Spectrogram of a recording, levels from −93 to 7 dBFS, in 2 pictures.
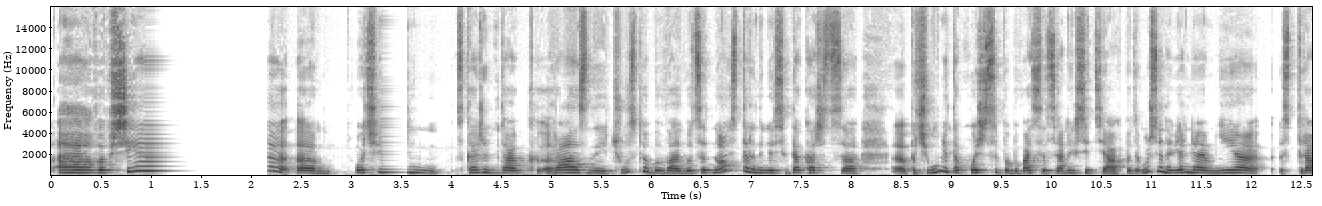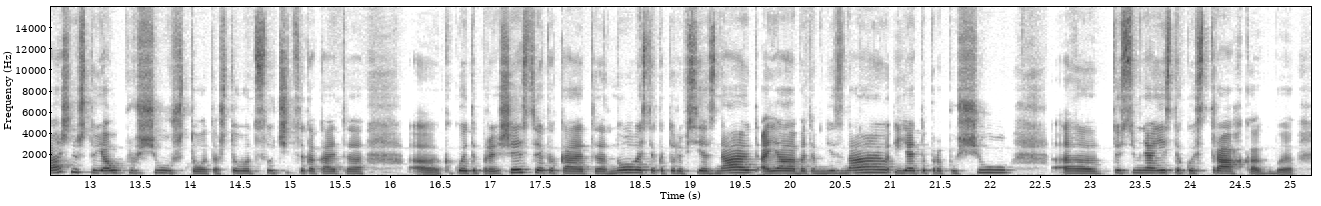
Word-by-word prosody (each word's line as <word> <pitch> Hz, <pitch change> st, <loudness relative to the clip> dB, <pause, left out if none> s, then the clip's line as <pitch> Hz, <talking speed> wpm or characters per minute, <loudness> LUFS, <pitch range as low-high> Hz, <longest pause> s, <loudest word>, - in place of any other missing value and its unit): А, 255 Hz, -1 st, +3 dB
вообще, 370 Hz, -, +3 dB, 1.0 s
а, 230 Hz, -, +1 dB
ам, 215 Hz, -2 st, -6 dB, 0.2 s
очень, 285 Hz, +3 st, -3 dB
м, 260 Hz, -4 st, -5 dB, 0.2 s
скажем 260 Hz, -1 st, -3 dB
так, 235 Hz, -2 st, -1 dB
э, -, -, -3 dB
разные 245 Hz, -3 st, +2 dB
чувства 270 Hz, -, -5 dB
бывают. 230 Hz, -5 st, 0 dB
Вот 230 Hz, +1 st, 0 dB
с -, -, -1 dB
одной 255 Hz, -, +2 dB
стороны, 335 Hz, -, -1 dB
мне 235 Hz, -, 0 dB
всегда 235 Hz, +1 st, -1 dB
кажется, 240 Hz, -3 st, -1 dB, 0.3 s
э, -, -, -1 dB
почему 245 Hz, +3 st, -2 dB
мне 385 Hz, -, 0 dB
так 245 Hz, -5 st, -3 dB
хочется 255 Hz, +2 st, +3 dB
побывать 230 Hz, -1 st, -1 dB
в -, -, -2 dB
социальных 235 Hz, 0 st, -2 dB
сетях? 245 Hz, +1 st, -2 dB
Потому 480 Hz, 0 st, -3 dB
что, 385 Hz, -, +1 dB
наверное, 260 Hz, -1 st, +2 dB
мне 240 Hz, +1 st, +1 dB, 0.2 s
страшно, 300 Hz, -, 0 dB
что 290 Hz, -5 st, -3 dB
я 225 Hz, 0 st, +4 dB
упущу 235 Hz, 0 st, -2 dB
что-то, 190 Hz, -4 st, -5 dB
что 220 Hz, -, -3 dB
вот 210 Hz, -1 st, -2 dB
случится 225 Hz, +1 st, -2 dB
какая-то 195 Hz, -2 st, -3 dB, 0.4 s
а, -, -, -3 dB
какое-то 450 Hz, 0 st, +1 dB
происшествие, 250 Hz, +6 st, +4 dB
какая-то 200 Hz, -3 st, -1 dB
новость, 255 Hz, +4 st, +3 dB
о -, -, -2 dB
которой 215 Hz, -1 st, -3 dB
все 215 Hz, +1 st, +2 dB
знают, 250 Hz, +4 st, +4 dB
а -, -, +6 dB
я 215 Hz, +1 st, +4 dB
об 210 Hz, -, -2 dB
этом 205 Hz, -1 st, -5 dB
не 210 Hz, +2 st, -4 dB
знаю 255 Hz, +5 st, +2 dB
и -, -, -6 dB
я 225 Hz, 0 st, +4 dB
это 225 Hz, +1 st, -3 dB
пропущу. 255 Hz, +4 st, -2 dB, 0.4 s
А, 210 Hz, -, +1 dB
то 200 Hz, +4 st, -4 dB
есть 235 Hz, 0 st, +3 dB
у -, -, -4 dB
меня 235 Hz, 0 st, +4 dB
есть 240 Hz, -, +2 dB
такой 470 Hz, -2 st, -1 dB
страх 210 Hz, -, +3 dB
как 95 Hz, -1 st, -4 dB
бы. 100 Hz, +2 st, -4 dB
240 Hz, 165 wpm, -22 LUFS, 220-260 Hz, 1.0 s, а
